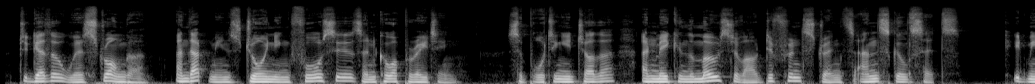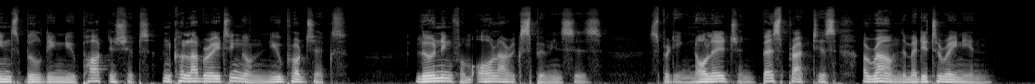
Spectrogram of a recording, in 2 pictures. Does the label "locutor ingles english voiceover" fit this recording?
Yes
